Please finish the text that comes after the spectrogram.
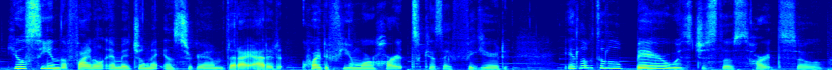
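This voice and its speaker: A young woman talks through a stamping tutorial in a friendly, chatty voice-over at a medium pitch. She sometimes stumbles and corrects herself mid-sentence, and soft music plays underneath. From half Filipino, grew up speaking Tagalog. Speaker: planner stamping vlogger.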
